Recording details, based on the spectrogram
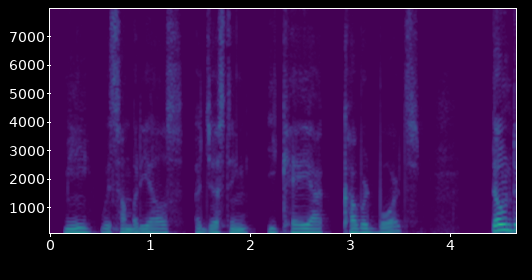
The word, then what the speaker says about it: IKEA: And IKEA, by the way, is the correct pronunciation. All right? Not IKEA.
